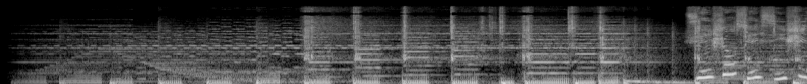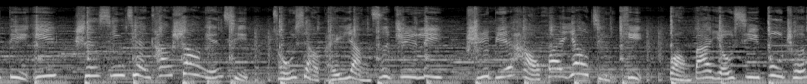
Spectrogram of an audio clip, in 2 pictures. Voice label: 女 童声快板 学生安全防范歌谣

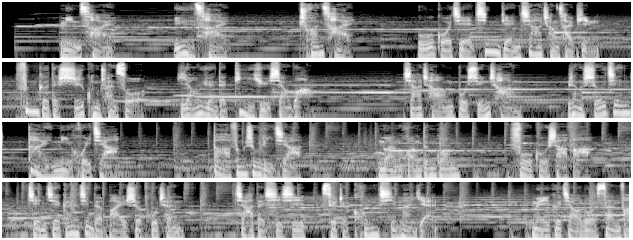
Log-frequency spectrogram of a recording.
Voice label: 男 专题, 餐厅宣传介绍; 大丰收李家

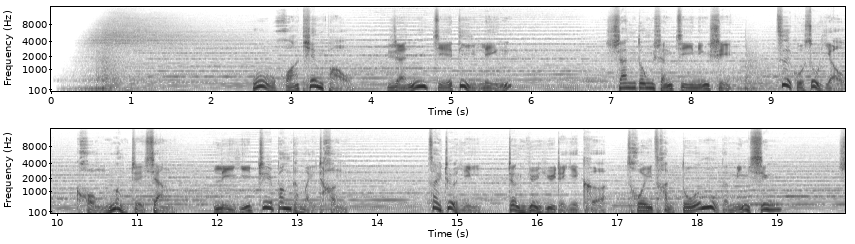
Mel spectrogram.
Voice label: 男 专题 大气; 华油

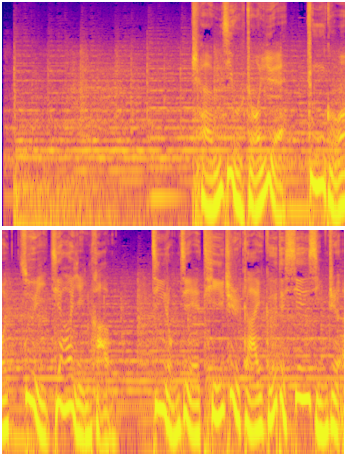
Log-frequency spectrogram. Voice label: 男 宣传片, 国语男声配音; 中国建设银行

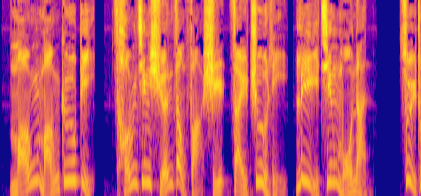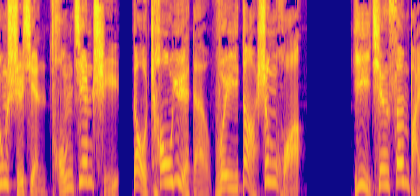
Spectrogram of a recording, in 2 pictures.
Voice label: 男, 宣传片, 活动宣传片; 圣象

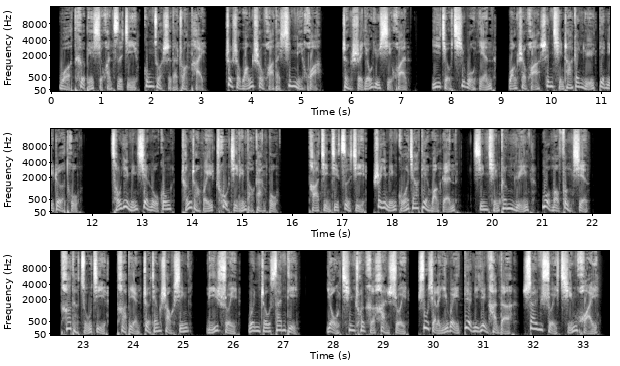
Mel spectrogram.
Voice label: 男 人物; 国家电网公司特等劳模

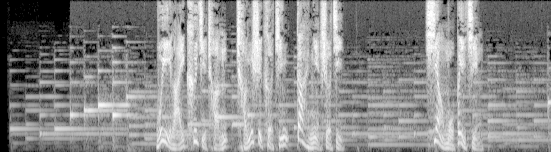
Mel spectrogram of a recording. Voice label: 男 汇报, 国语男声配音, 大气浑厚; 城市客厅

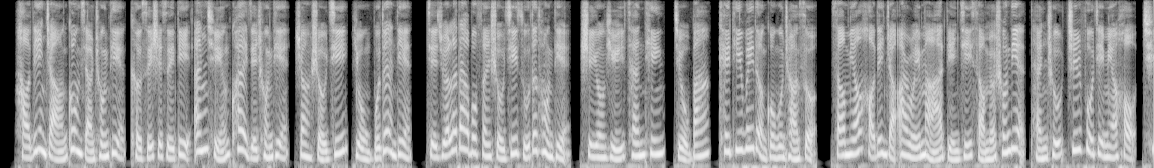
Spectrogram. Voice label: 女, 产品介绍, 快语速; 好店长

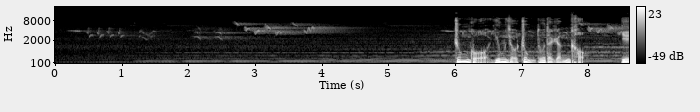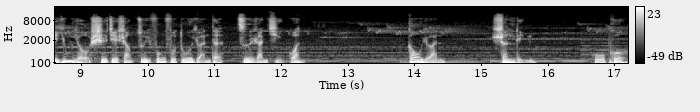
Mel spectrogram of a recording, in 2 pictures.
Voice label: 男 纪录片; 舌尖上的中国; 自然的馈赠

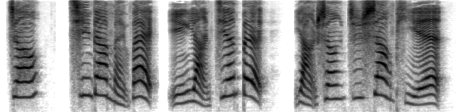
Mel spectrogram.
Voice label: 女 女童, 国语女声配音; 粥养生之上品

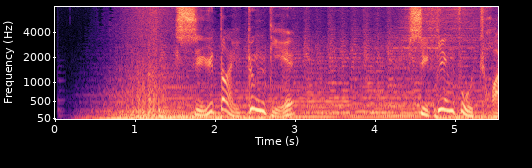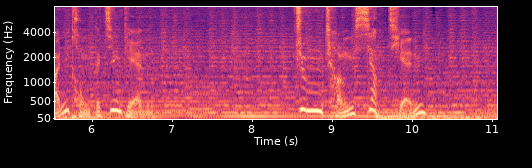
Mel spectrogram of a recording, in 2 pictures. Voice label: 男, 广告, 地产; 博白公司地产

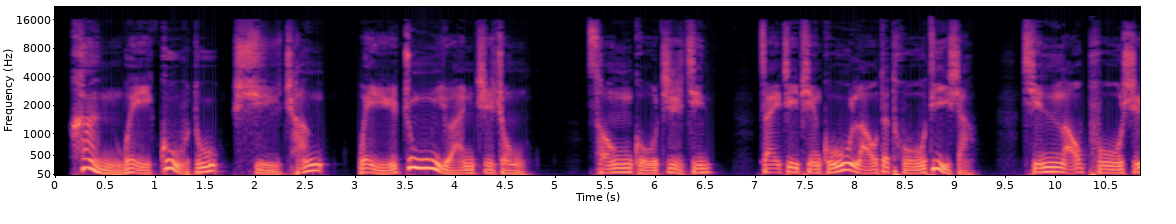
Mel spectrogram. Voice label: 男 工作纪实; 教体局创建省级文明单位工作纪实

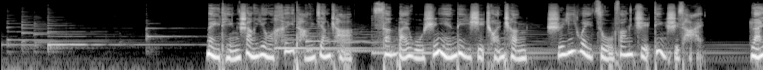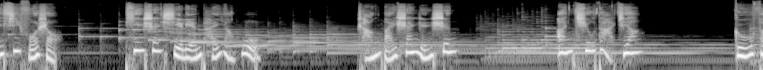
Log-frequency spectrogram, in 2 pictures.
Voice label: 广告; 北京同仁堂

